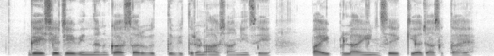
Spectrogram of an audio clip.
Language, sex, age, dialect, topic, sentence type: Hindi, male, 18-24, Marwari Dhudhari, agriculture, statement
